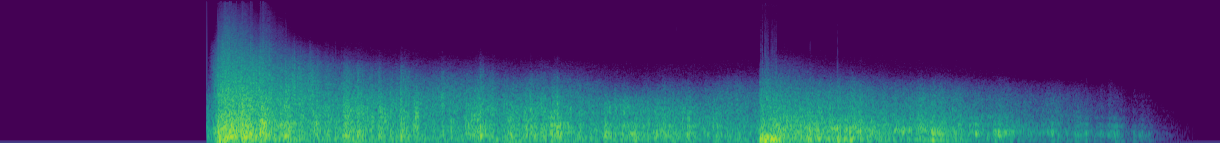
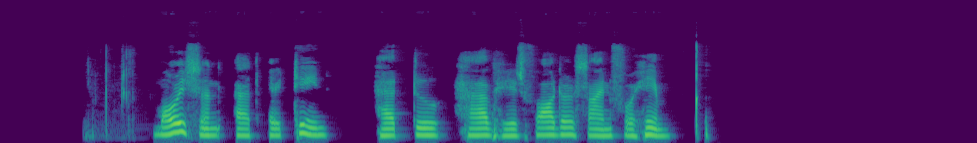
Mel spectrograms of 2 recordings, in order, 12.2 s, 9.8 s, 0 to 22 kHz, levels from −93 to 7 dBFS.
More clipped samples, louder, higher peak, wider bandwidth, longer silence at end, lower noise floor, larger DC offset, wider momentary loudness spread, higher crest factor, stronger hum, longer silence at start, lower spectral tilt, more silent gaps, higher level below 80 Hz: neither; first, -18 LUFS vs -22 LUFS; first, 0 dBFS vs -4 dBFS; first, 10.5 kHz vs 7.4 kHz; second, 1.05 s vs 2.7 s; first, -68 dBFS vs -44 dBFS; neither; about the same, 17 LU vs 18 LU; about the same, 18 dB vs 20 dB; neither; first, 2.05 s vs 1.2 s; about the same, -8 dB/octave vs -7.5 dB/octave; second, none vs 3.43-3.73 s, 6.85-6.94 s; first, -26 dBFS vs -66 dBFS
